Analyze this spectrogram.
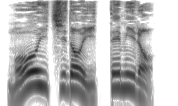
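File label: anime, Japanese, Hilarious Anime Quotes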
